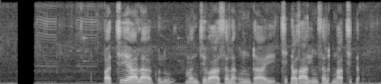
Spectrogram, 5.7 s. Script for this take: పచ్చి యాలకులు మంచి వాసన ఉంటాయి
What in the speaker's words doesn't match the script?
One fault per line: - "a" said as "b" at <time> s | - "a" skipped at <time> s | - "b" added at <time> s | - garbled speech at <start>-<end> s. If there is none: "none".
- garbled speech at 4.2-5.4 s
